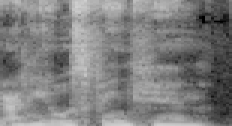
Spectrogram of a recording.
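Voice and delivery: ordinary talk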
